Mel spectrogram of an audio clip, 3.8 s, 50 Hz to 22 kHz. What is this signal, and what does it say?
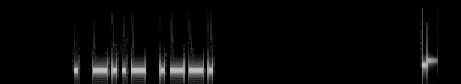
Morse code, heard as a keyed tone, about 30 wpm, 700 Hz. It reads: EXP
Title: USA Call Sign Postfixes - 3 Letters 30wpm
